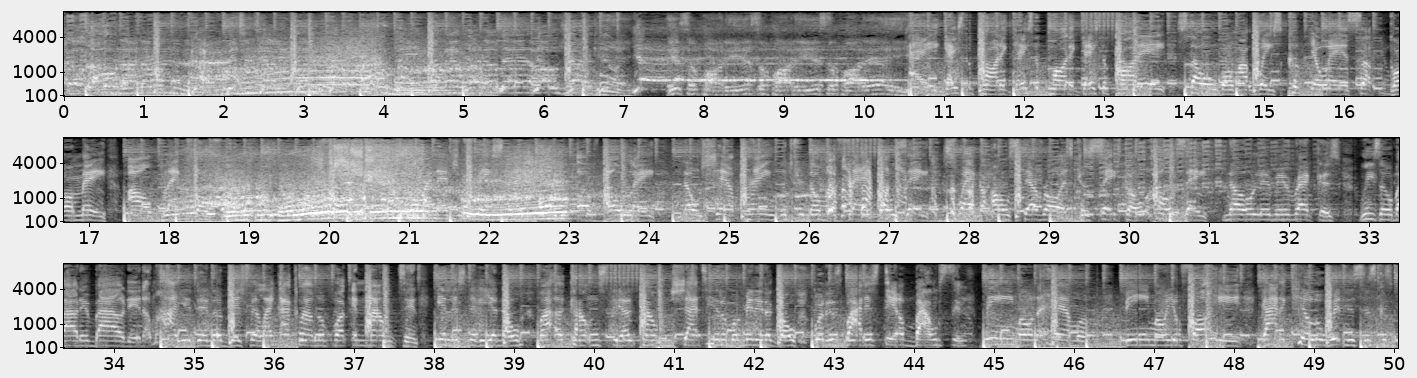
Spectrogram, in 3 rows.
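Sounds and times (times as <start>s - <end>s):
hip hop music with heavy bass: 0.0s - 50.0s
car engine revving: 0.3s - 5.4s, 17.4s - 28.4s
tyres squealing: 18.0s - 28.4s.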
